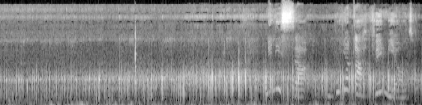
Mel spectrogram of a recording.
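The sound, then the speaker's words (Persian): Coffee boils in a pot on a gas stove, a soft continuous bubbling and gurgling that runs steadily underneath people talking. “گذاشتی رو گاز حواست باش نسوزه ها وای درست میگی انقدر مشهور صحبت بودم که کاملا قهوه یادم رفت ببخشید من میدم گاز رو خاموش کنم”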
